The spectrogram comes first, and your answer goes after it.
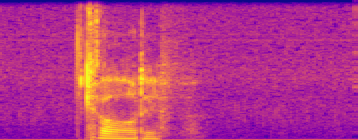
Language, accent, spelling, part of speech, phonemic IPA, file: English, UK, Cardiff, proper noun, /ˈkɑːdɪf/, En-uk-Cardiff.ogg
- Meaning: 1. A city and county, the capital and largest city of Wales 2. The Welsh government 3. A suburb of Newcastle in the City of Lake Macquarie, New South Wales, Australia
